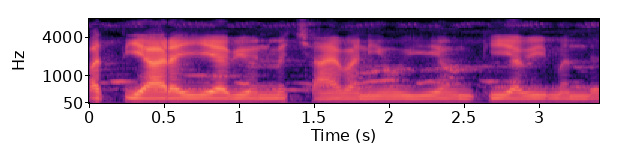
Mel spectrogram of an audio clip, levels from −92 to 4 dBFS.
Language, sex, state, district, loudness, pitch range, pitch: Hindi, male, Chhattisgarh, Bastar, -23 LUFS, 100-110 Hz, 105 Hz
